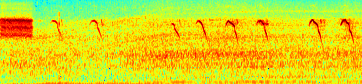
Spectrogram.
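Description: A chicken in a farming video game gives a run of short, rising clucks, evenly spaced and clear over a dense, steady background bed.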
